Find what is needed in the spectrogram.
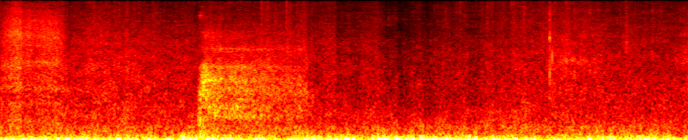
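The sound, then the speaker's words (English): Strong wind buffets the microphone outdoors as someone tries to photograph leaves, a continuous low, rumbling roar with gusty surges, loud throughout, with a brief brighter rush of air partway through and no one speaking. “Oh, it's so windy.”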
